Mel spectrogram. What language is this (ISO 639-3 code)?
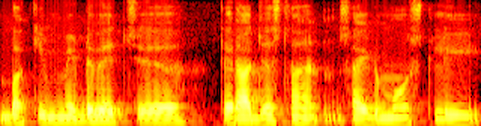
pan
